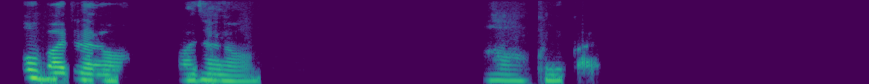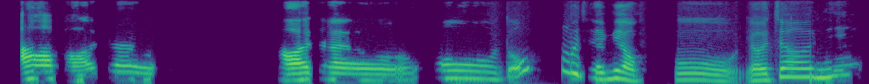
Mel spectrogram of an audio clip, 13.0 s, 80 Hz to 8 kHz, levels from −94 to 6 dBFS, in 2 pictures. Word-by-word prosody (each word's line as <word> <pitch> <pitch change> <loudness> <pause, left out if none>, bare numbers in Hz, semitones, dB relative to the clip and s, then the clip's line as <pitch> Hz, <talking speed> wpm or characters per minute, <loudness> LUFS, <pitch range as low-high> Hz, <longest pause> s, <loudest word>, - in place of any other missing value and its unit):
어, 240 0 +2
맞아요. 185 -5 -1 0.5
맞아요. 165 -3 -6 1.7
아, 165 -2 -10
그러니까요. 165 -1 -11 2.2
아, - - +8
맞아요. 205 0 +2 0.9
맞아요. 180 -2 +3
어, 220 -3 -2
너무 485 - 0 0.4
재미없고 180 -4 -1
여전히 255 - +1
180 Hz, 140 characters per minute, -20 LUFS, 170-210 Hz, 2.2 s, 아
